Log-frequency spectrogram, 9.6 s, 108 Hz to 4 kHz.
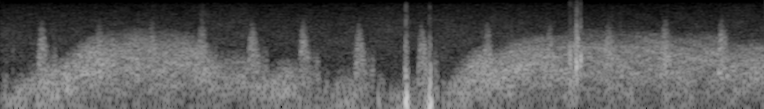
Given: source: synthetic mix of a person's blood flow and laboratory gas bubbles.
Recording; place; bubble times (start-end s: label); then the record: Doppler ultrasound of blood flow; subclavian vein
7.10-7.28 s: bubbles
From the record:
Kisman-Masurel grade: 123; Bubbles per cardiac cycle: 1 to 2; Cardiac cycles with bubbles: 10 to 50%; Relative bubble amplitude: loud (0.450 to 0.775); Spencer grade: 2 (many but less than half of the cardiac periods contain bubble signals, singularly or in groups); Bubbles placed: anywhere in the cardiac cycle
